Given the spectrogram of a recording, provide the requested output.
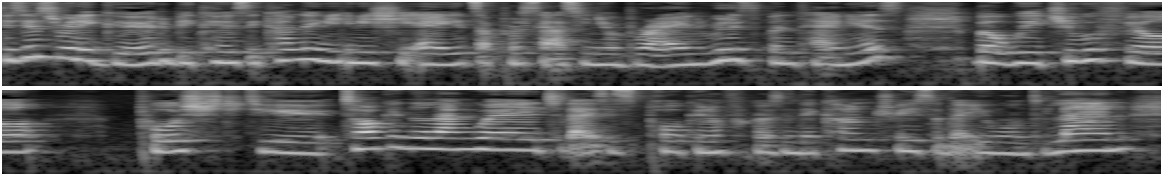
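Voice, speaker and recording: A woman in an Italian accent speaks with a fairly high pitch and fairly even intonation, with audible room echo. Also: moderate pace. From Italy. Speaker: student nurse and video blogger. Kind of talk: casual vlog tutorial.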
